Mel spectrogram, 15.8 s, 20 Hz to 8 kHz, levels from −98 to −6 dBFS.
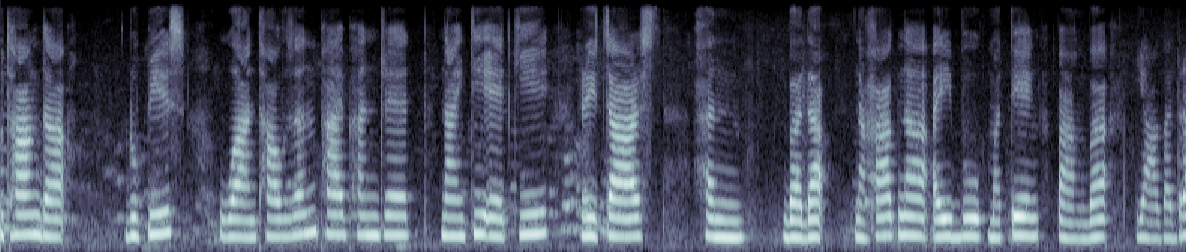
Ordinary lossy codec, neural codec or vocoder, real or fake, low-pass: none; none; real; 7.2 kHz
